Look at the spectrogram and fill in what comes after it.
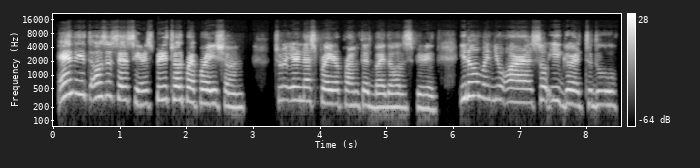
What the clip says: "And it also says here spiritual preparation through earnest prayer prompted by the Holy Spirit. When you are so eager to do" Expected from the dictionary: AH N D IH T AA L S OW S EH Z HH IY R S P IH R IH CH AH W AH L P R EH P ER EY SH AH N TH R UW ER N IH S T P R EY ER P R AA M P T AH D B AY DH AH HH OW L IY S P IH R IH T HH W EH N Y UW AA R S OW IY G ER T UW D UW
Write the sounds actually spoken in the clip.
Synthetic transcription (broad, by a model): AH N D IH T AA L S OW S EH S HH IY R S P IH R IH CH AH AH L P R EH P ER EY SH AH N T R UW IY N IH S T P R EY ER P R AA M P T AH D B AY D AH HH OW L IY S P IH R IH T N W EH N Y UW AA R S OW IY G ER T UW D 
